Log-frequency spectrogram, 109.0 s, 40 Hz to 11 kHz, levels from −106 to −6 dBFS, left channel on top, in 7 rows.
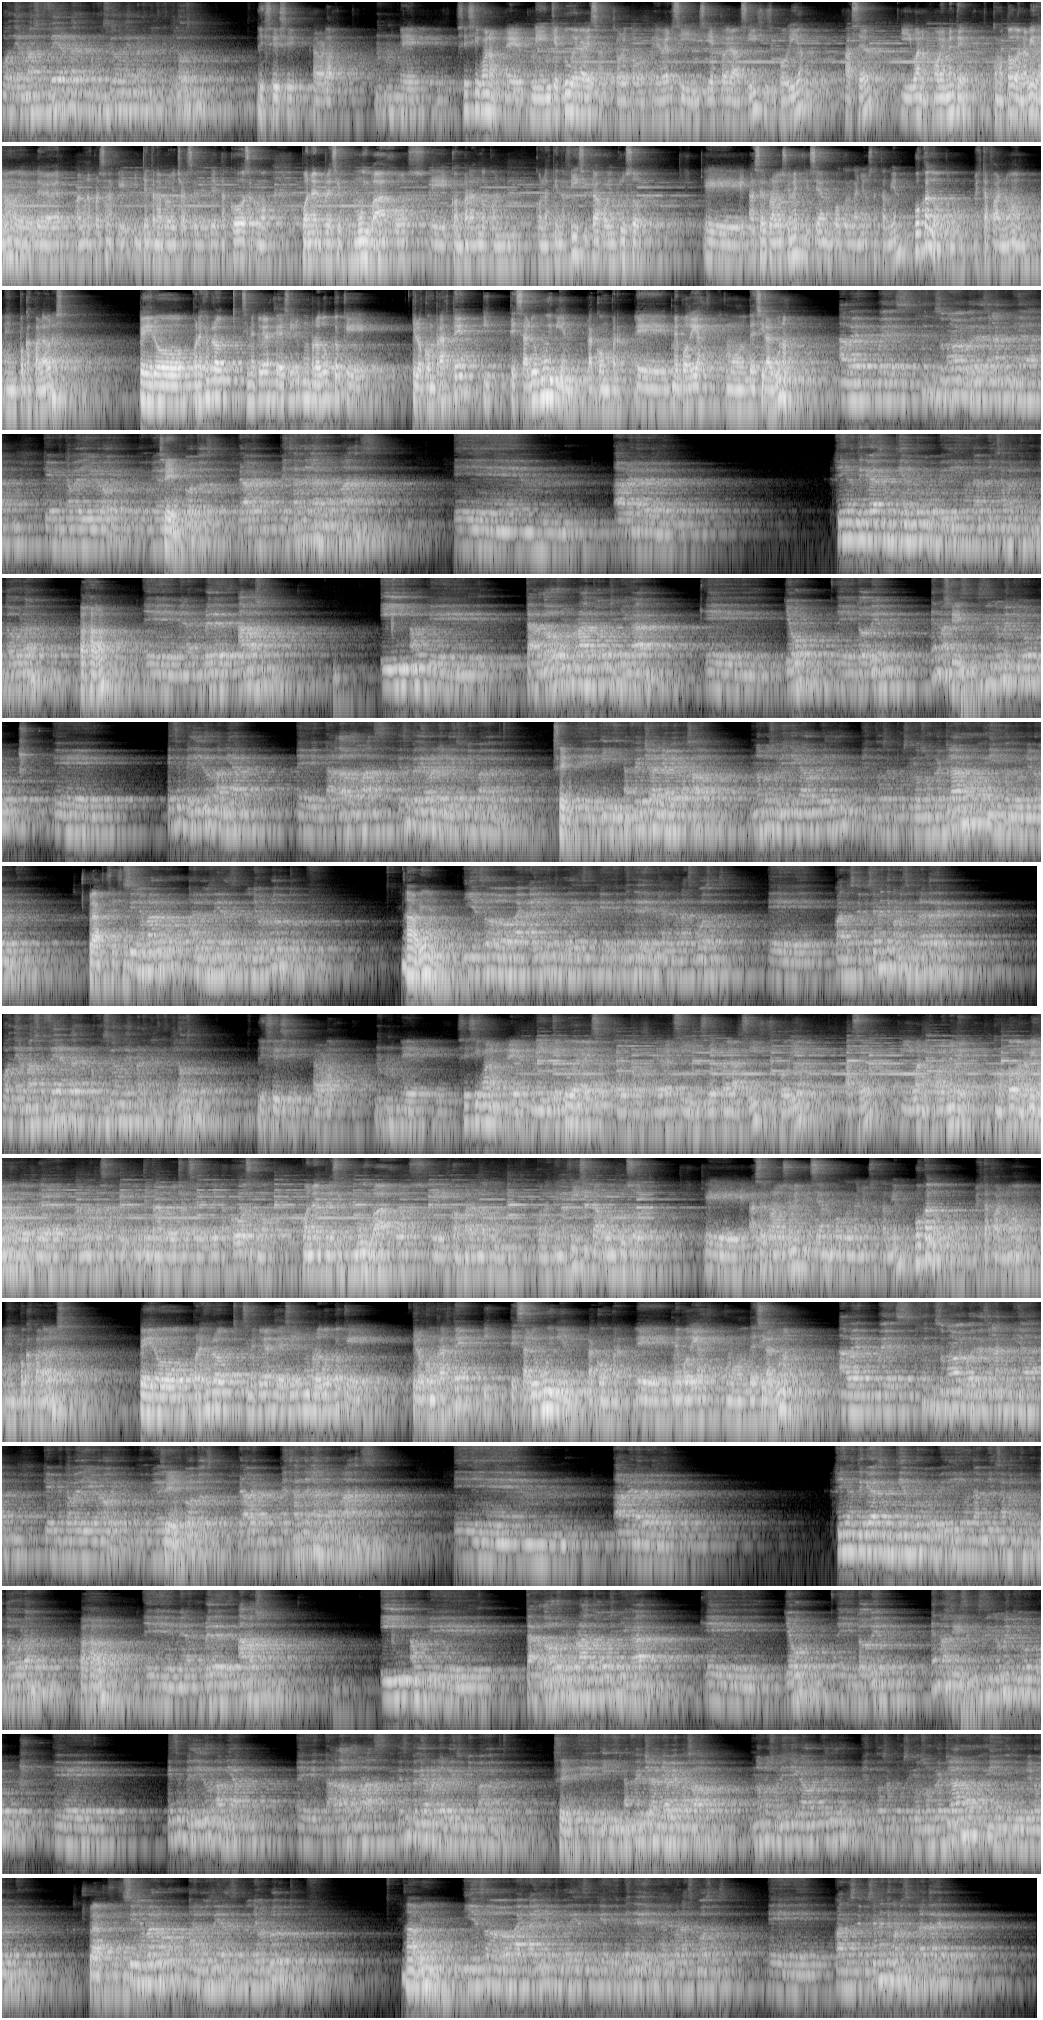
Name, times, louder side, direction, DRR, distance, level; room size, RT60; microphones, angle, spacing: voice 1, 0.0-2.9 5.6-5.9 7.1-7.2 43.7-46.7 47.4-49.8 50.3-50.6 50.9-52.3 53.5-55.3 55.9-56.8 59.3-62.9 64.4-66.5 68.0-69.6 70.2-72.2 72.9-73.8 74.0-74.4 74.8-75.6 76.3-76.6 76.9-78.0 78.7-79.3 80.4-81.5 82.3-85.5 86.5-88.6 89.1-93.9 95.3-98.0 100.4-104.3 105.0-105.6 106.0-107.6, equal, ahead, -7 dB, 2.0 m, -29 dB
voice 2, 3.8-5.1 6.0-12.1 12.6-13.1 13.5-14.5 14.9-25.2 26.1-32.1 33.2-36.6 37.3-38.5 38.8-43.0 49.1-49.4 63.5-63.9 67.3-67.4 76.6-76.8 78.2-78.3 86.2-86.5 94.8-95.4 99.5-100.1, left 3 dB, 70° left, 4 dB, 0.6 m, -23 dB
sound 1, 7.7-25.4, right 6 dB, 35° right, 0.4 m, -34 dB
13.5 x 7.9 x 2.7 m, 2.5 s
head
